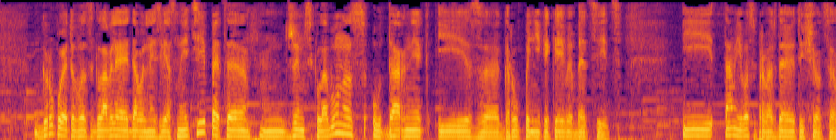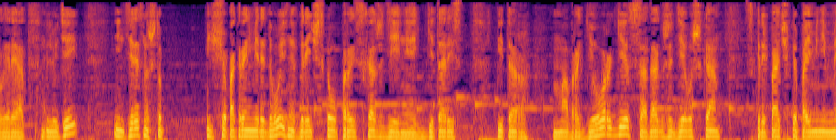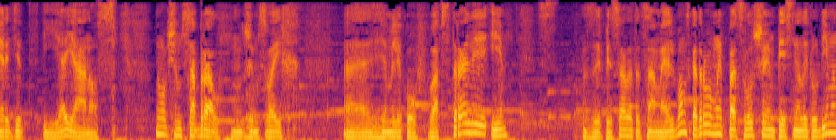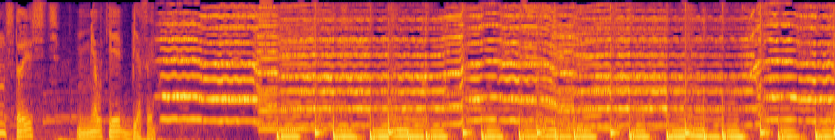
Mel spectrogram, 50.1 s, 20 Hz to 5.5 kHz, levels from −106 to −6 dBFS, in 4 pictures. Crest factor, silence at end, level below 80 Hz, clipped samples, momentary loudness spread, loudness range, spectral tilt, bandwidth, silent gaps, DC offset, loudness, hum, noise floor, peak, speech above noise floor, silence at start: 16 dB; 0 s; -38 dBFS; under 0.1%; 12 LU; 6 LU; -7.5 dB/octave; 5.4 kHz; none; under 0.1%; -21 LUFS; none; -47 dBFS; -4 dBFS; 26 dB; 0 s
